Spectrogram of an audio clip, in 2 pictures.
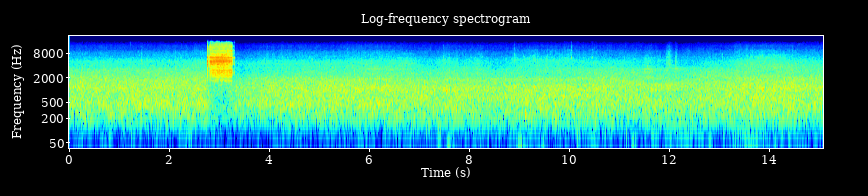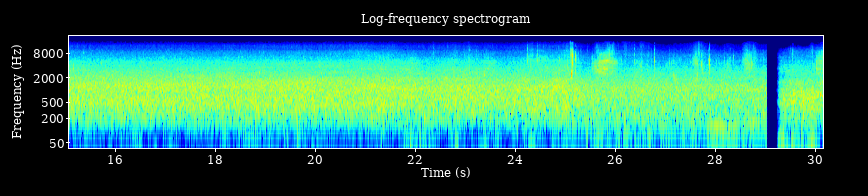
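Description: River water running over stones in a steady rush. About three seconds in there is a short, loud hiss, and the sound drops out for a moment near the end.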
